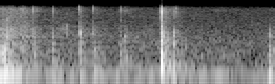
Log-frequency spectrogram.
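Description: Computer keyboard keystrokes: a few light key taps, then one sharper keystroke a little over a second in.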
